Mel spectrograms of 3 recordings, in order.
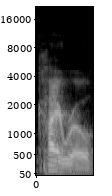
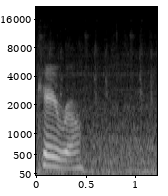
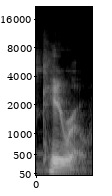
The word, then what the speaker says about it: Cairo: I love the part where he calls it Cairo which is the Egyptian pronunciation and she says Cairo okay with my first American Gods video I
